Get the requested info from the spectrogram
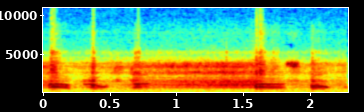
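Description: Speech from a tape-recorded conversation played back, thin and tinny, with a steady hiss beneath it.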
